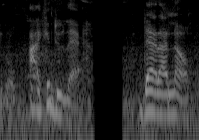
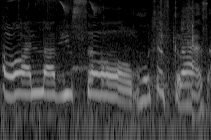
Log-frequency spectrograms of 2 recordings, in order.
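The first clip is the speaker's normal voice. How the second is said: effusive thanks; 8 semitones higher, 4 dB louder, slower than usual. Real, not acted.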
